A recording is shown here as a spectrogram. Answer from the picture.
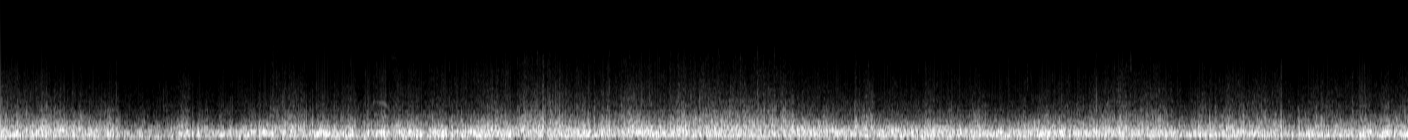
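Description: Wind buffeting the microphone, a continuous low rumble that swells and eases slightly in gusts.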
